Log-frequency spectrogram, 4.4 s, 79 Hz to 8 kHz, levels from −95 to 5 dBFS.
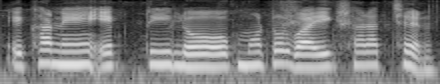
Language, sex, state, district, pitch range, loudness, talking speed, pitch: Bengali, female, West Bengal, Cooch Behar, 205-235 Hz, -14 LUFS, 70 wpm, 225 Hz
